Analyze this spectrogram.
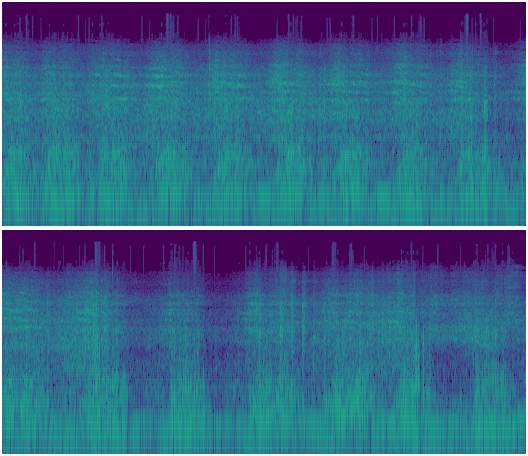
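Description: A freight train rumbles past very close, loud and steady.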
